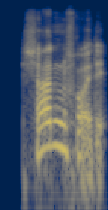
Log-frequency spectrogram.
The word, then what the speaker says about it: Schadenfreude: Schadenfreude. – Schadenfreude.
